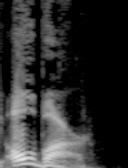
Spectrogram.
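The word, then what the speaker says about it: Au Bar: The uh, William Kennedy Smith case, it was the O Bar. It was spelled AU, but it's pronounced the O Bar.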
